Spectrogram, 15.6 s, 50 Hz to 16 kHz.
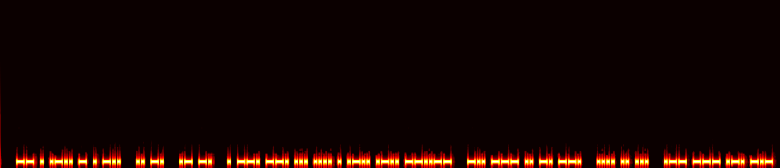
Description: Morse code, heard as a keyed tone, about 25 wpm, 700 Hz. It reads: MELTED IN AN EGGSHELL, DOING HIS WORK
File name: Pinocchio / Pinocchio ch8 25 25 ik1hge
